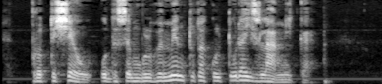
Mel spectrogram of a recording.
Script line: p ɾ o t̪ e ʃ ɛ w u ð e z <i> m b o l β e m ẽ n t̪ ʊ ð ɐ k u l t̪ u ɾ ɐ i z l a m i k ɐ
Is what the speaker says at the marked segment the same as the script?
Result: no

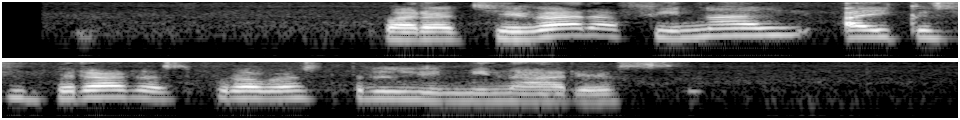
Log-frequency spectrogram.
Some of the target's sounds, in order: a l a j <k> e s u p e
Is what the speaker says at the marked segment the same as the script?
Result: yes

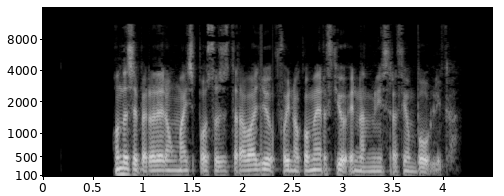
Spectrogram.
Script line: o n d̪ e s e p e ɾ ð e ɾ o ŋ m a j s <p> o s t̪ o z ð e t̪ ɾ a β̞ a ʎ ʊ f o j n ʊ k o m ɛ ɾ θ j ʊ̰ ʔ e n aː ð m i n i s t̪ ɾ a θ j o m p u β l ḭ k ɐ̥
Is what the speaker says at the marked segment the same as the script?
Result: yes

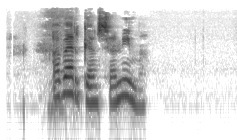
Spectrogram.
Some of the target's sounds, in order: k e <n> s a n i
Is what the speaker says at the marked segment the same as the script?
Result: yes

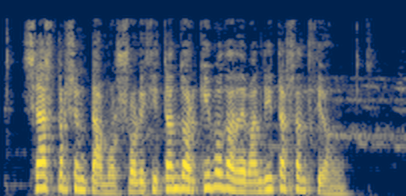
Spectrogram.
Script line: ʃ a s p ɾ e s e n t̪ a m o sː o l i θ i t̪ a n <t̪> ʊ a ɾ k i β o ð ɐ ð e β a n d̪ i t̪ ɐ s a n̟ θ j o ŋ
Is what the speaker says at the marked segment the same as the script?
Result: no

